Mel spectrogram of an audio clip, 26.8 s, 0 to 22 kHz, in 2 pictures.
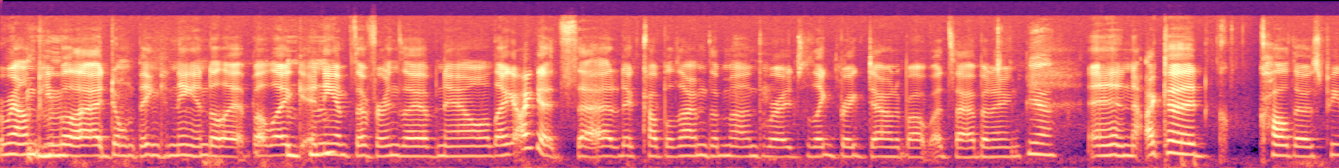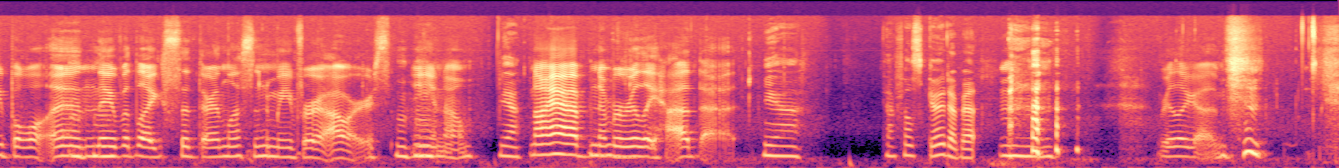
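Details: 26-year-old woman with Friedreich's ataxia, a progressive genetic nervous-system disease affecting coordination and walking; ataxic dysarthria (Friedreich's ataxia).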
